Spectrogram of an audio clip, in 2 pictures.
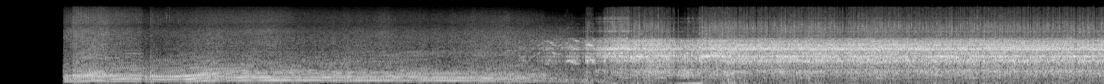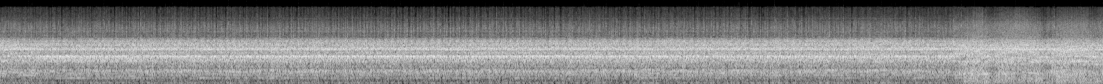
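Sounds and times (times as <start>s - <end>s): drag car engine idling loudly: 5.1s - 22.0s.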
